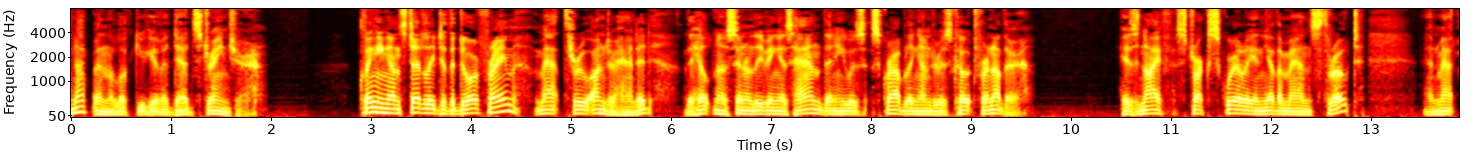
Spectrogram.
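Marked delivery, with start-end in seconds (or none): none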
